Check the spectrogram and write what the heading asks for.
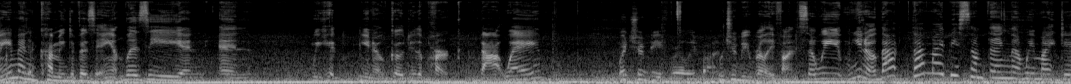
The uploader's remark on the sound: LITERALLY in the car heading to Disney World.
